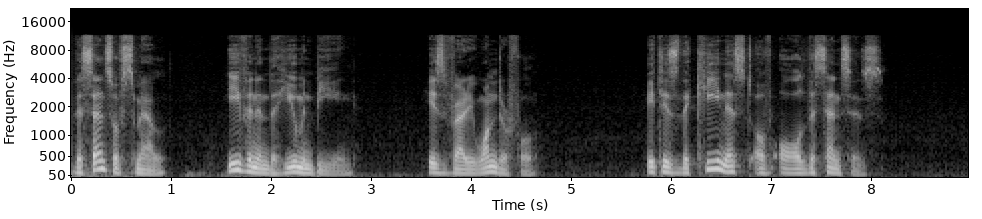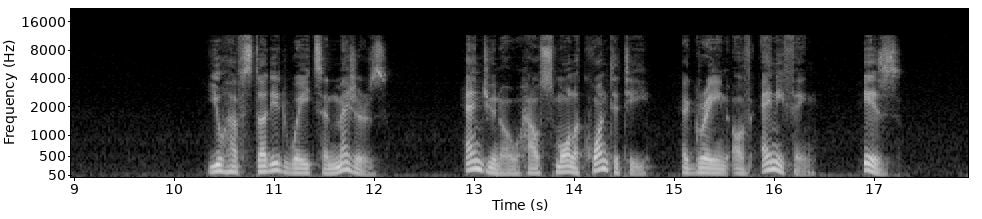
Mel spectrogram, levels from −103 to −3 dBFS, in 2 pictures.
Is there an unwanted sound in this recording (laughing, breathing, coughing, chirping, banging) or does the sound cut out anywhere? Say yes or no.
no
